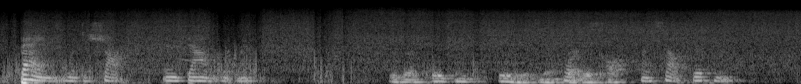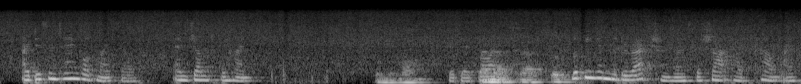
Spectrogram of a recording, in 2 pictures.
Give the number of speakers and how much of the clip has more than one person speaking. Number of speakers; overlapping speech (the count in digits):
2, about 12%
